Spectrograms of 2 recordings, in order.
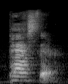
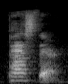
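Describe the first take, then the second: Both takes have the same delivery.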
